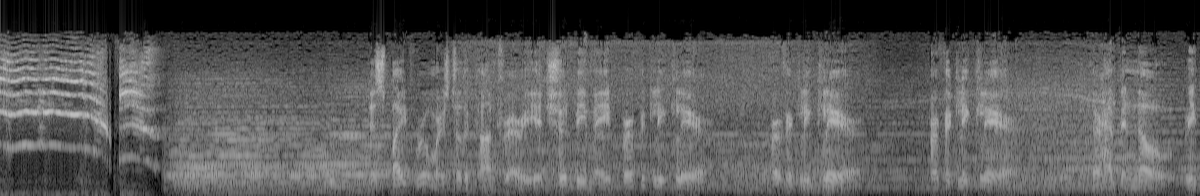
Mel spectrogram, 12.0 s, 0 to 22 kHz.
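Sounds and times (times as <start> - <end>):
steady low music: 1.6 - 12.0.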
